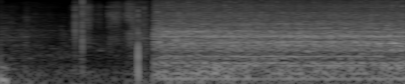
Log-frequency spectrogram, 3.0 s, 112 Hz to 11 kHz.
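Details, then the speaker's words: 2010 Toyota Corolla that had a misfire, now idling: steady, even, smooth low hum with no stumble. The scanner shows no cylinder misfiring, and idle rpm has dropped from just over 1000. "ya muchachos parejito parejito Ah miren Miss fire ningún cilindro está fallando ahorita"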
